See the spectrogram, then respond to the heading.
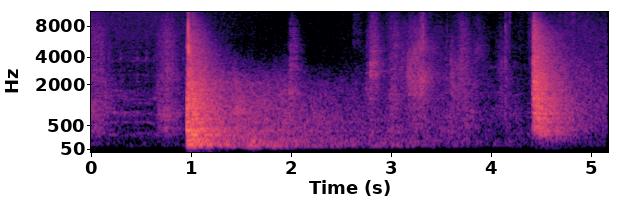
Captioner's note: explosion bangs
